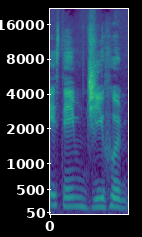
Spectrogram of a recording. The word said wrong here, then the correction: Gi-hoon: but it should be Gi-hoon, has been just riding on his sheer, like the sheer misfortune of others to get to where he is.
